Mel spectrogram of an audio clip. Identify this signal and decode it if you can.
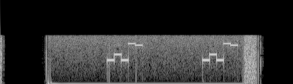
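Five-tone selective call (ZVEI), heard as quick runs of five tones, tones of about 70 ms. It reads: 25220 25220
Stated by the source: Five-tone ZVEI selective call received on an SDR.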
